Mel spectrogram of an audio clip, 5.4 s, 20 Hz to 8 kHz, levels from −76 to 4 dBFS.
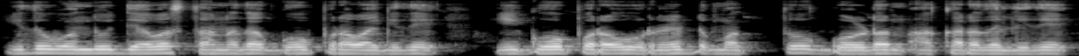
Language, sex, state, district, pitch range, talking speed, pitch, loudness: Kannada, male, Karnataka, Koppal, 125-135 Hz, 110 wpm, 130 Hz, -16 LUFS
